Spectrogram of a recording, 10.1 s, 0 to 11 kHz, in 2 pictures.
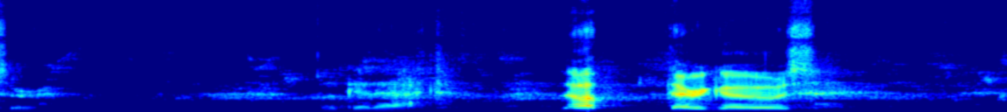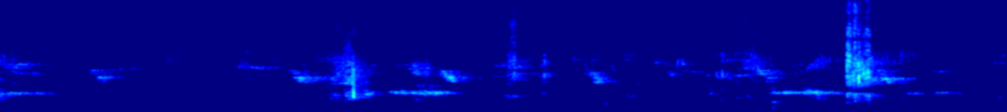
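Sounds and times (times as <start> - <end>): faint bird chirps: 0.0 - 3.3, 4.2 - 10.0.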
